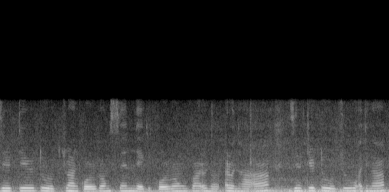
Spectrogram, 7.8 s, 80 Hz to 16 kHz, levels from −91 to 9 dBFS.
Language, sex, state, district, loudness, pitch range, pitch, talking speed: Mizo, female, Mizoram, Aizawl, -15 LUFS, 185-215 Hz, 205 Hz, 155 wpm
